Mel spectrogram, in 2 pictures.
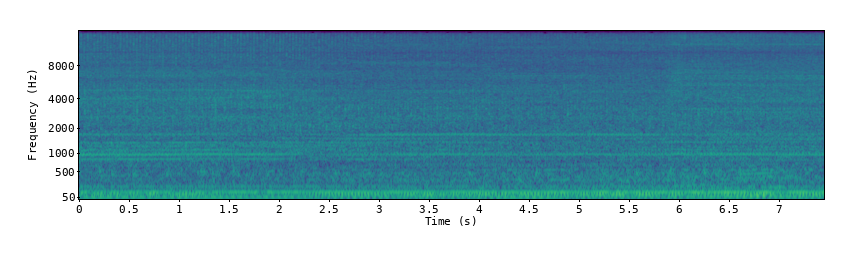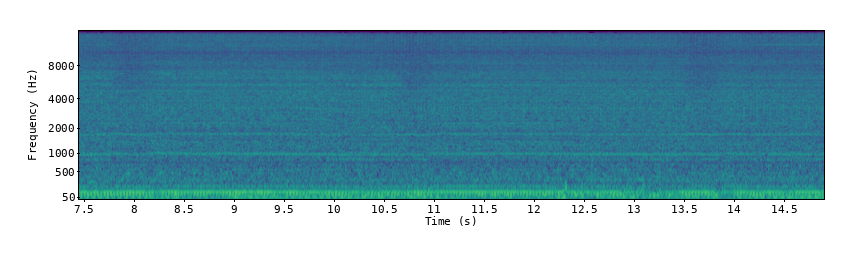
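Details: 2010 Hyundai Genesis Coupe 2.0T (BK1) idling with a steady high whine of fixed tones from a bad idler pulley bearing. Cause suspected, not confirmed.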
